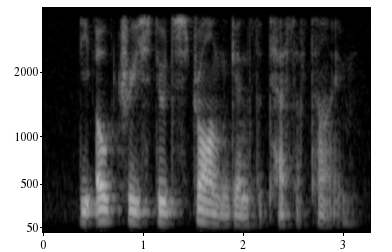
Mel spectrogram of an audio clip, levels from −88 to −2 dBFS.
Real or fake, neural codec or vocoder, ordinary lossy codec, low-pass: real; none; none; 3.6 kHz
